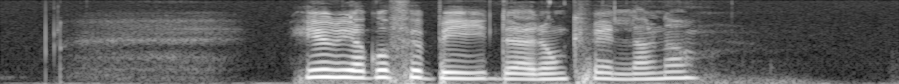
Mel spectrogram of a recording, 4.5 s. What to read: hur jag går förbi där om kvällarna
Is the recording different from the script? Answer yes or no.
no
